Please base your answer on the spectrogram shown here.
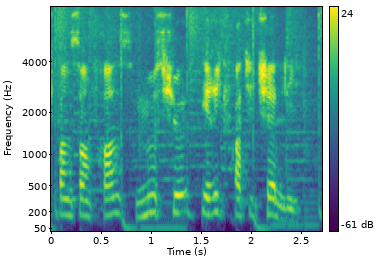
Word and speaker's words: Fraticelli: en France, monsieur Eric Fratielli. Je l'ai bien prononcé. Impeccable. Bravo.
